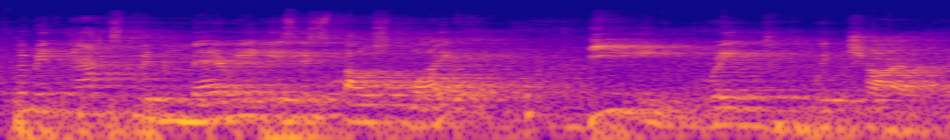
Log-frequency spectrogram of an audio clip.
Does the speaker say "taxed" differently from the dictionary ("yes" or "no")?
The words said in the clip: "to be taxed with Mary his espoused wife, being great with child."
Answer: yes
